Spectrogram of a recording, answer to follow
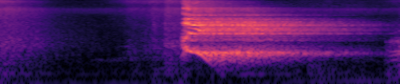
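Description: A karate kiai: one loud, sudden shout about two seconds in, fading out with echo over a second or so. Just before it, near the start, a soft swish of movement.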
